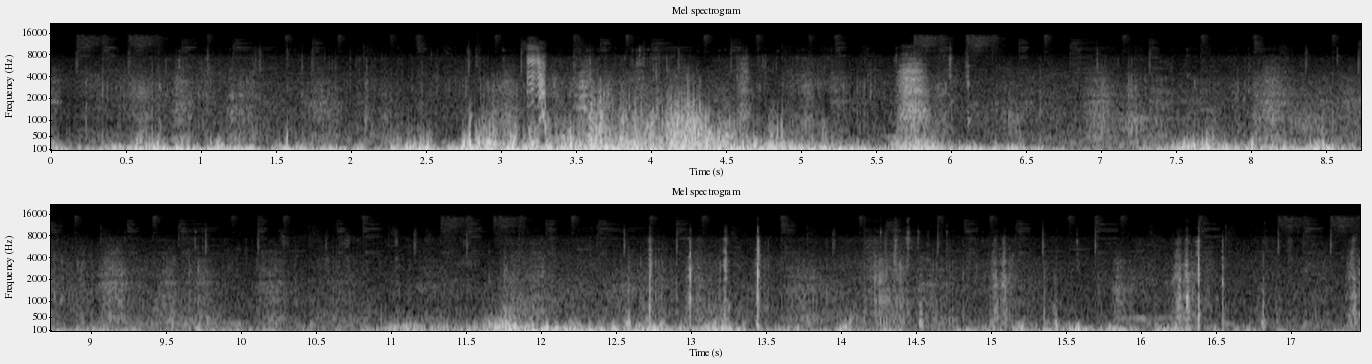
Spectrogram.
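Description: A horse's hooves thud softly on sand at a walk.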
